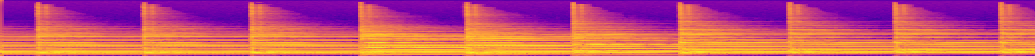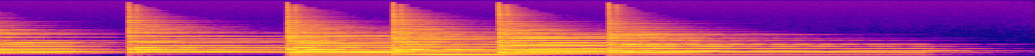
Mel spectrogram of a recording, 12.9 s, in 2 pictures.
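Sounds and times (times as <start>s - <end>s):
harp: 0.0s - 12.4s.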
